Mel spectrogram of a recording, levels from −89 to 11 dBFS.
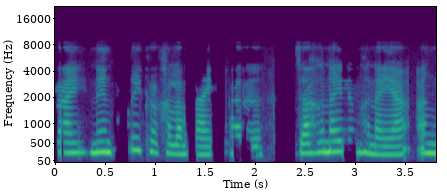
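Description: Speech on a call, where the talker's own voice is repeatedly pulled down by speech suppressed in double talk, most likely caused by the echo canceller mistaking the talker for loudspeaker echo while the far side was also speaking and attenuating both. The dips fall at 0.0 to 0.11 s (about 15 dB), 0.59 to 0.96 s and 1.32 to 2.04 s (each about 40 dB deep), and 2.88 to 3.04 s (about 25 dB). What sets this apart from a simple level drop is that the voice itself sinks mid-phrase rather than the room tone. Inside the longest dip, from 1.54 to 1.72 s, and again briefly at 2.17 to 2.21 s, a second faint voice comes through. This is the other side's voice leaking through, with the likely cause being loudspeaker playback that the canceller failed to subtract fully. It sits roughly 30 dB and then 35 dB below the talker. It differs from suppression because it adds sound instead of removing it, and it differs from room reverberation because it is a separate voice with its own timing. 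Between 2.32 and 2.40 s there is background gated by the echo canceller. The room sound drops by about 38 dB for roughly 70 ms and snaps back as the canceller releases. Here the ambience vanishes rather than the speech, which is what separates it from double-talk suppression. Throughout, the top end stops at 8 kHz, which fits a wideband Opus call at around 24 kbps.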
